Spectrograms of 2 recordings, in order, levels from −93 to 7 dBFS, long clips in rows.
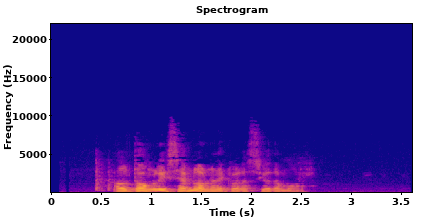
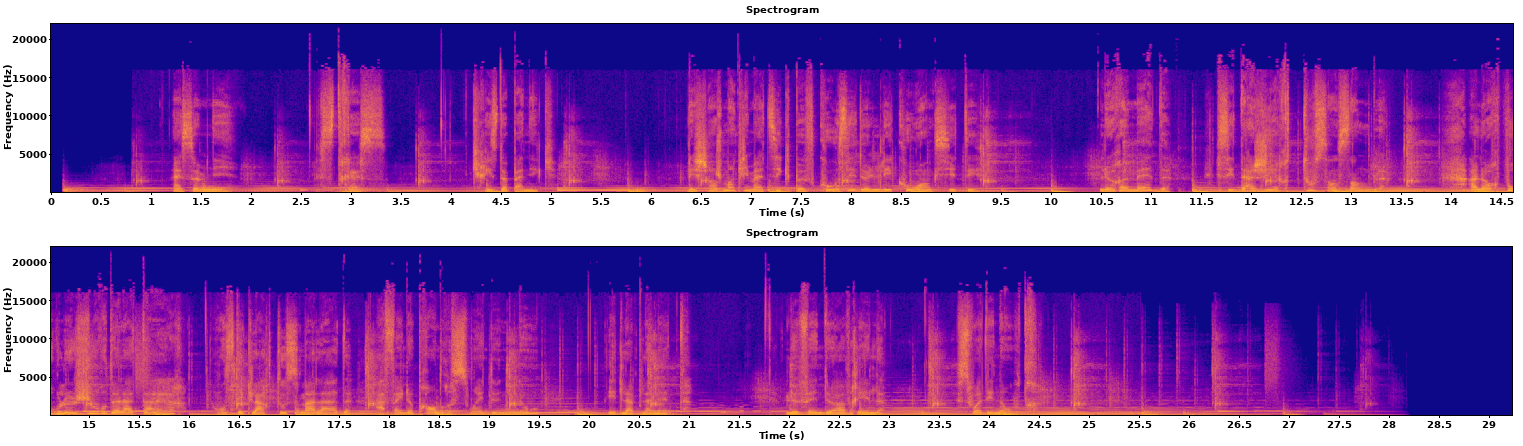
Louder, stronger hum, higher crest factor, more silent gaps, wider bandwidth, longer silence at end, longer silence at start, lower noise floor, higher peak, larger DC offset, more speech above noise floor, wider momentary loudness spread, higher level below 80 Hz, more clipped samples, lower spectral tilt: second, -21 LUFS vs -16 LUFS; neither; about the same, 18 dB vs 16 dB; neither; second, 8.4 kHz vs 18 kHz; second, 1.1 s vs 1.4 s; first, 0.45 s vs 0.1 s; first, -66 dBFS vs -43 dBFS; second, -4 dBFS vs 0 dBFS; neither; first, 46 dB vs 28 dB; second, 11 LU vs 14 LU; second, -56 dBFS vs -28 dBFS; neither; first, -8 dB/octave vs -4.5 dB/octave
